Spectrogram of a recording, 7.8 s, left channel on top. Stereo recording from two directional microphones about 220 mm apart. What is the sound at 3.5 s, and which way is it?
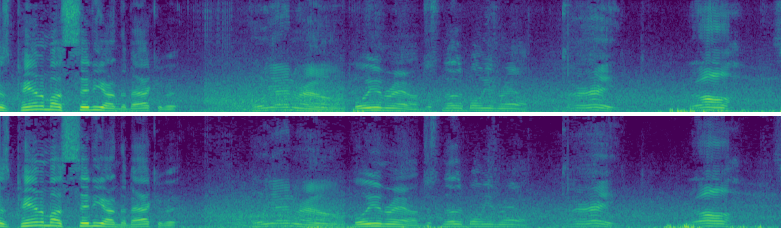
Speech, 40° right (ahead or behind).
